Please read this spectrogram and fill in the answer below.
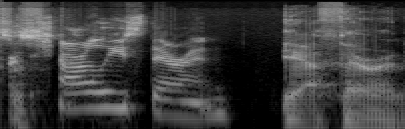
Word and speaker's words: Theron: How do I pronounce this? Charlize Theron. Yeah, Theron. It's Theron.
